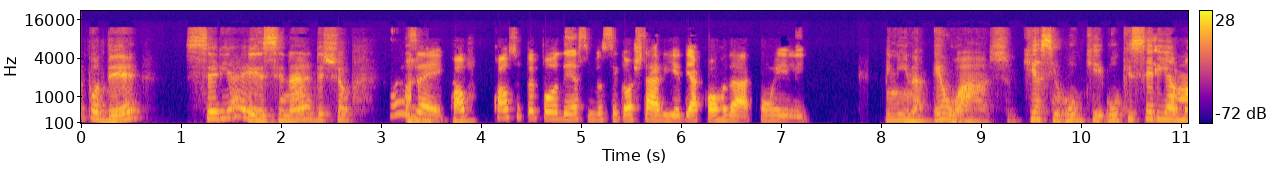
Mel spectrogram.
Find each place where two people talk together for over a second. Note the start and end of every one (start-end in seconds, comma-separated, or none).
none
